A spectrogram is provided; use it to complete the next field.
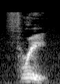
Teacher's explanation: the tongue goes back and up to the r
